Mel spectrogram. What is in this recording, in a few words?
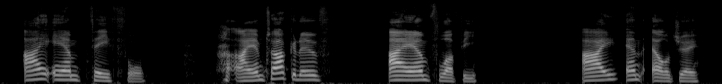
kids mini demo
